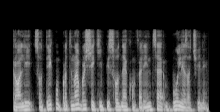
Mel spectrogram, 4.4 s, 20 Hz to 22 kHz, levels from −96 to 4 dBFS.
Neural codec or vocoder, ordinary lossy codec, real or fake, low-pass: none; none; real; 7.2 kHz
